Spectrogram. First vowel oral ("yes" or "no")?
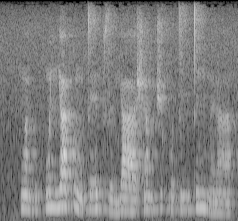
no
